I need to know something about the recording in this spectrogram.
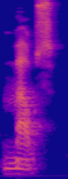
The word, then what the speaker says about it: mouse: One mouse. Ow, mow, s, mouse. One mouse. Two, three, four, five.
